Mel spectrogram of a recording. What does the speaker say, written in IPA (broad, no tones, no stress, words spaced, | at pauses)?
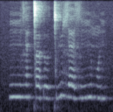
ĩːɮɛ̃ ǀœɗɵː ɡ͡ǀy ɮɛ ɮĩːŋʷĩ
